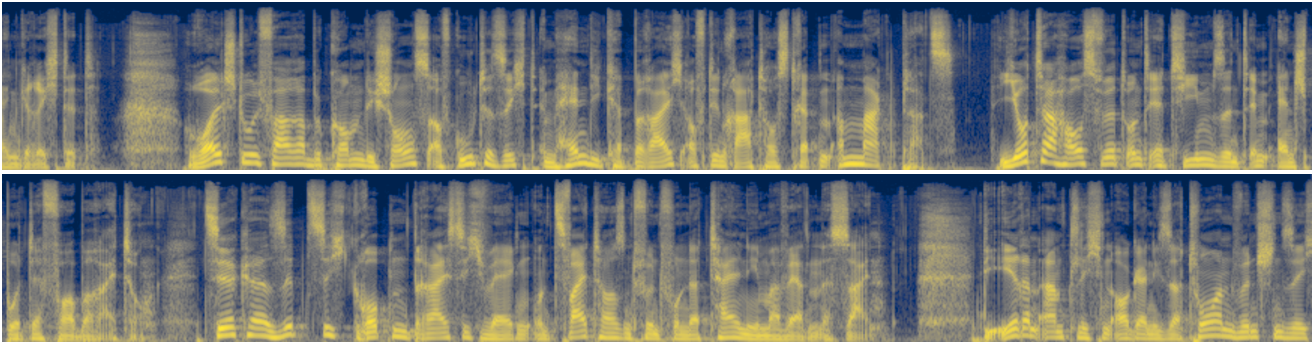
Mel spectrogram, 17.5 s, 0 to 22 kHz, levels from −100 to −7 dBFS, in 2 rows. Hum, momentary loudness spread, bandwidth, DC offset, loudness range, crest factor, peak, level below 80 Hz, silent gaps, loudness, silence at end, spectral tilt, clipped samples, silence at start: none; 8 LU; 19 kHz; under 0.1%; 1 LU; 18 dB; 0 dBFS; -34 dBFS; none; -17 LUFS; 0 s; -4 dB/octave; under 0.1%; 0 s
